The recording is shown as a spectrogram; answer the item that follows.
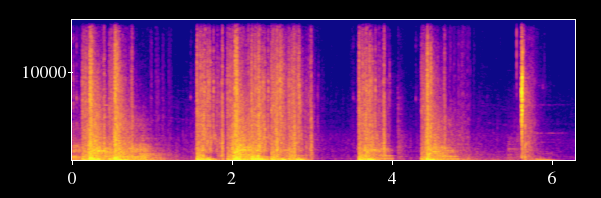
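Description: Bursts of gunfire from Scrap Mechanic crack out in four or five clustered volleys, loud and close, separated by brief silences, ending with a single sharp shot.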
